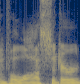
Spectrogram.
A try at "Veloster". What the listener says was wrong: I think it's Veloster. There's no Erta in there. Veloster.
